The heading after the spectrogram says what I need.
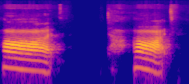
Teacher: think of it as being spelled t o t with that open ah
